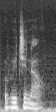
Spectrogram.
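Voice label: "original", Nigerian Pidgin, male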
